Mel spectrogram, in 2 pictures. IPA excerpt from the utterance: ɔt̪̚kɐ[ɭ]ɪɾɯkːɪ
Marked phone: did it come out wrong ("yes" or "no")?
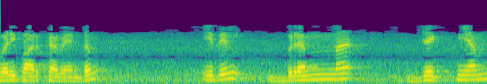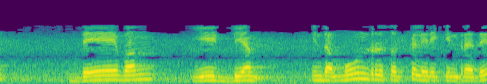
no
